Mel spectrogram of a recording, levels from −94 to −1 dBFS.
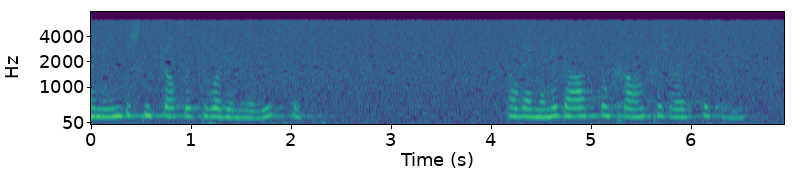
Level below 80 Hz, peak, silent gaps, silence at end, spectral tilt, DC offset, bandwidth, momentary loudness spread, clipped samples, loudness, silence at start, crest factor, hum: -64 dBFS; -20 dBFS; none; 0 s; -5 dB/octave; under 0.1%; 6.6 kHz; 14 LU; under 0.1%; -37 LUFS; 0 s; 16 dB; none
